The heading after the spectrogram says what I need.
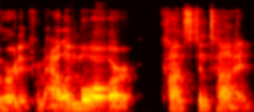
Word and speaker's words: Constantine: it from alan moore constantine because he's british and it's post vowel shift okay fun facts let's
